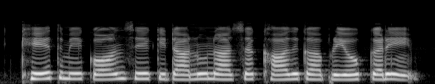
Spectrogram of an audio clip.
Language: Magahi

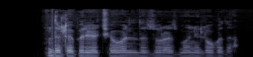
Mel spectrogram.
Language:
Pashto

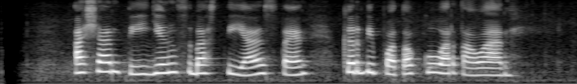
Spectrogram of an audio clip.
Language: Sundanese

